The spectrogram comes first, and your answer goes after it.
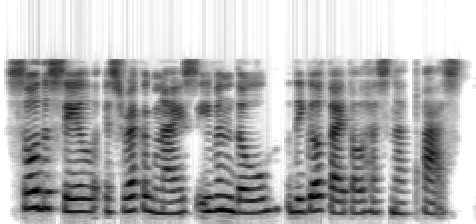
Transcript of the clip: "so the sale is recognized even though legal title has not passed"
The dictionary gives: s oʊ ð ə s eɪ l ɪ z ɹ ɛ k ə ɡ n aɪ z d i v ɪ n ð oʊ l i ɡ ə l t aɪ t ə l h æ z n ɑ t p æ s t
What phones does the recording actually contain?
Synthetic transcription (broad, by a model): s oʊ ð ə s eɪ l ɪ s ɹ ɛ k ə ɡ n aɪ s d i v ɪ n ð oʊ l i ɡ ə l t aɪ t ə l h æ s n ɑ t p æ s t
